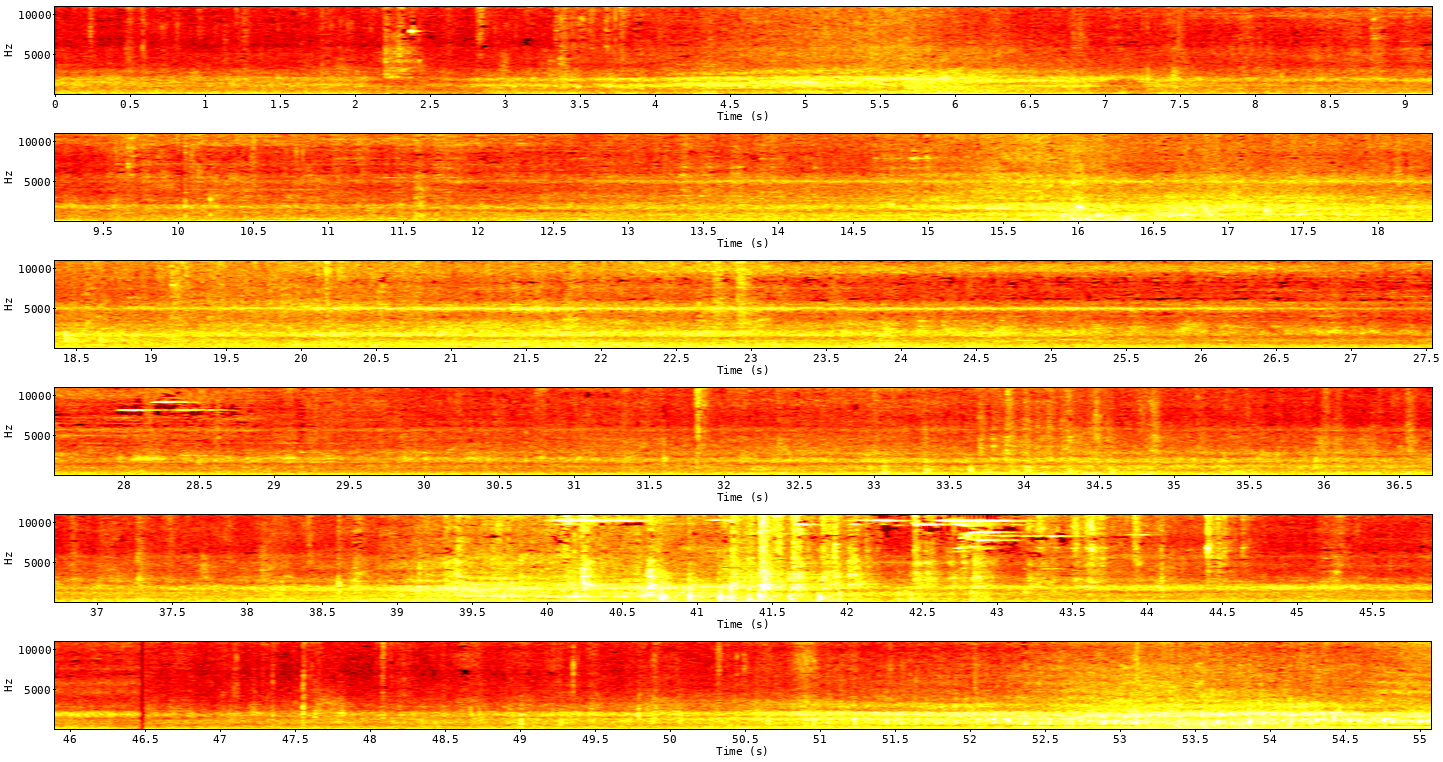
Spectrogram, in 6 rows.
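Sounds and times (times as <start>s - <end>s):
city street traffic: 0.0s - 55.0s
streetcar on rails: 0.0s - 55.0s.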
